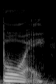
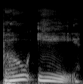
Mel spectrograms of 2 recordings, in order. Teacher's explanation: It moves from O to E. Bo E. Make sure you finish the movement.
